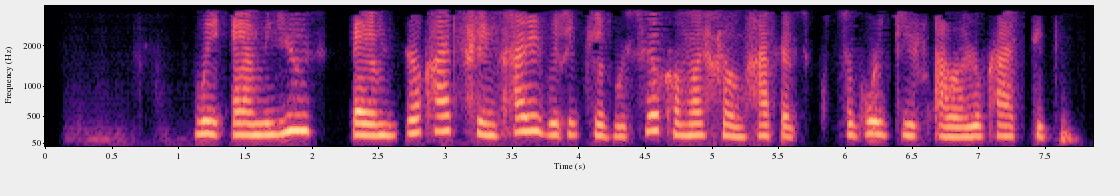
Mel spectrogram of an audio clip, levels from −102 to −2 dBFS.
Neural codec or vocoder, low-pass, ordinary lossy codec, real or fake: codec, 16 kHz, 1 kbps, FreqCodec, smaller model; 3.6 kHz; MP3, 24 kbps; fake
